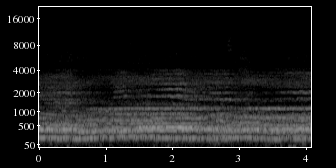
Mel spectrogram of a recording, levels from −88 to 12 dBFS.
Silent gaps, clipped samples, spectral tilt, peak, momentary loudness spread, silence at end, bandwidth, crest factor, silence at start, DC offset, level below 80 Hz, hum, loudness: none; under 0.1%; -8.5 dB/octave; -26 dBFS; 5 LU; 0 s; 6.2 kHz; 12 dB; 0 s; under 0.1%; -80 dBFS; none; -39 LUFS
